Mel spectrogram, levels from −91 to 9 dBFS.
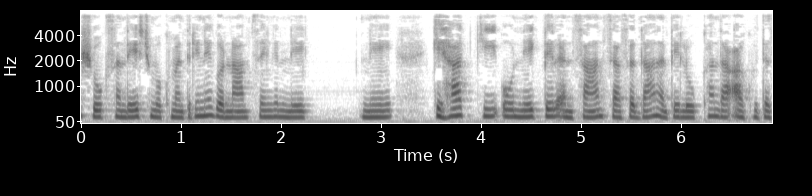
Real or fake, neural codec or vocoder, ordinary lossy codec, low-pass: real; none; none; 7.2 kHz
